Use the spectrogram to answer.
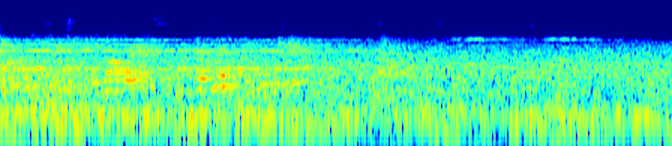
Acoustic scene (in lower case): subway station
